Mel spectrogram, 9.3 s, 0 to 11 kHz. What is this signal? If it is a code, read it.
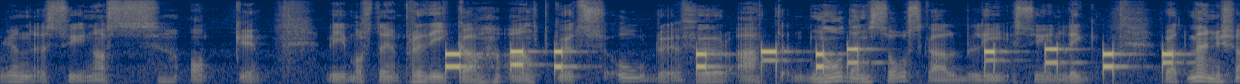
DTMF, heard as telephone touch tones, dialled by hand, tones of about 90 ms, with room echo. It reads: 152 1019 0917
